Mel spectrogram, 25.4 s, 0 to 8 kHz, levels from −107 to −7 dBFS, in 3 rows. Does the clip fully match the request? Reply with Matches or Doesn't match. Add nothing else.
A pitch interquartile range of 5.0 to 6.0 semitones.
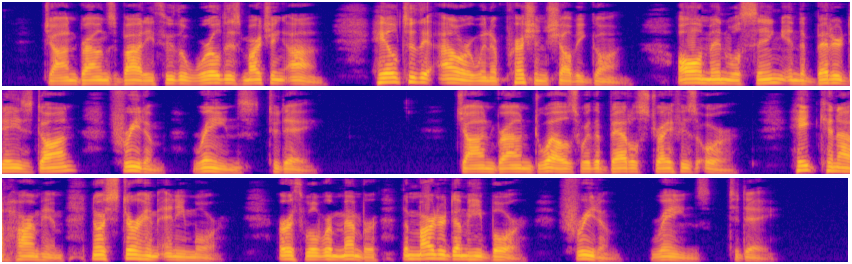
Doesn't match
